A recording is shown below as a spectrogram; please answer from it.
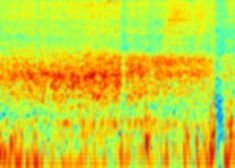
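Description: Wind rumbling on the camera microphone, mixed with vehicle noise from the highway.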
